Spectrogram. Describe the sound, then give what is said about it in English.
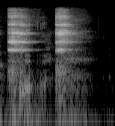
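Glasses clink together twice in a toast, each a bright, ringing chime that hangs briefly before fading, with a short pause between the two taps. “Yeah, cheers. cheers.”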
